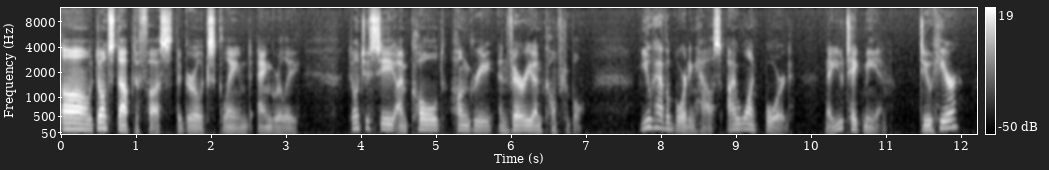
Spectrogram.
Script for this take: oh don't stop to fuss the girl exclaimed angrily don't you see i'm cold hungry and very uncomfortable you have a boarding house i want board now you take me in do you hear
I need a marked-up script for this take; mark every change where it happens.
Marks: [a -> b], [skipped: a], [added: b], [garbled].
oh don't stop to fuss the girl exclaimed angrily don't you see i'm cold hungry and very uncomfortable you have a boarding house i want board now you take me in do you hear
